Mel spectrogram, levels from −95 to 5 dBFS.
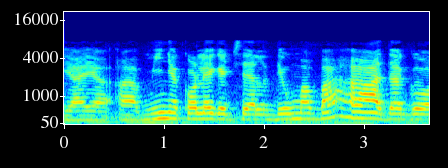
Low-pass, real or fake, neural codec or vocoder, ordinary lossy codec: none; real; none; none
